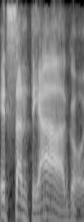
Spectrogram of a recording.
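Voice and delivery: put-on, sexy Latin accent. Showing how the new nickname should be said: sexy latin accent. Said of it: "it's gotta be said in, like, a sexy Latin, uh, like, accent".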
